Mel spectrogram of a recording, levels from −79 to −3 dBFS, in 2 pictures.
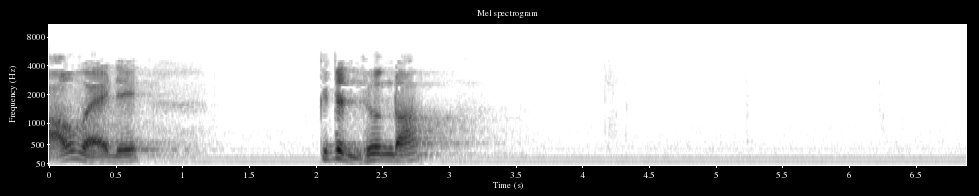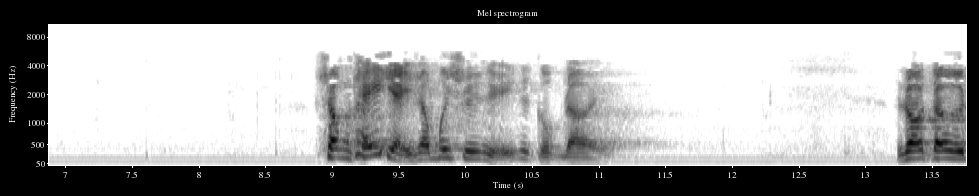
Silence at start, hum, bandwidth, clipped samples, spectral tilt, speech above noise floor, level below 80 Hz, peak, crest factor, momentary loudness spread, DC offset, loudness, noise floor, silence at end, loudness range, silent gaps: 0 s; none; 5.8 kHz; under 0.1%; -9 dB/octave; 46 dB; -78 dBFS; 0 dBFS; 24 dB; 18 LU; under 0.1%; -20 LUFS; -65 dBFS; 0 s; 9 LU; none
